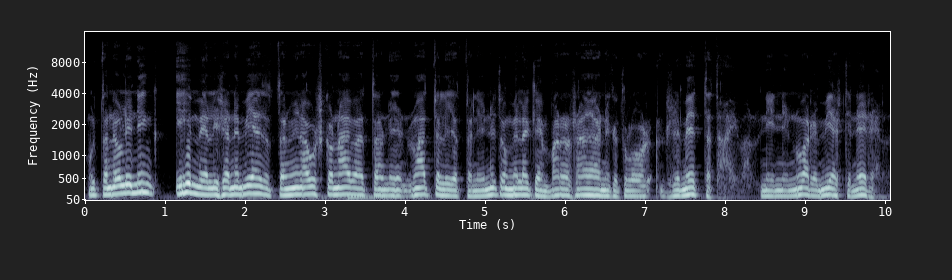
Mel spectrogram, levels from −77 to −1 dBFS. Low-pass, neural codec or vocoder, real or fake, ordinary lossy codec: 14.4 kHz; vocoder, 44.1 kHz, 128 mel bands every 256 samples, BigVGAN v2; fake; AAC, 96 kbps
